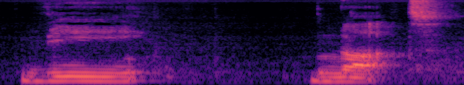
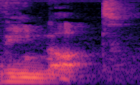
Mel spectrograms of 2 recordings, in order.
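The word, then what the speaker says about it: v₀: final or initial and that zero you pronounce it v naught all right so you can call it V initial whatever but it's called v naught a is obviously the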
